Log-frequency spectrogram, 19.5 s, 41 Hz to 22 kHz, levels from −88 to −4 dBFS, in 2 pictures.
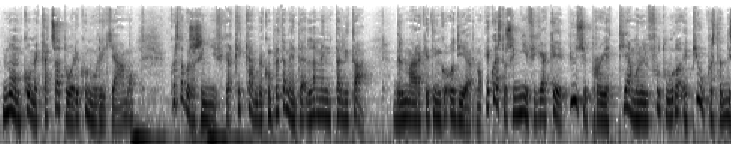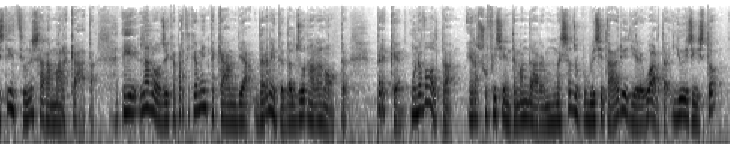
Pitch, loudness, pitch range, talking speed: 130 Hz, -16 LUFS, 120-155 Hz, 170 wpm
